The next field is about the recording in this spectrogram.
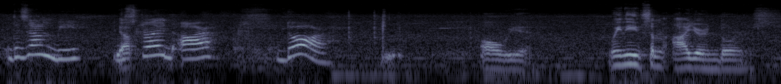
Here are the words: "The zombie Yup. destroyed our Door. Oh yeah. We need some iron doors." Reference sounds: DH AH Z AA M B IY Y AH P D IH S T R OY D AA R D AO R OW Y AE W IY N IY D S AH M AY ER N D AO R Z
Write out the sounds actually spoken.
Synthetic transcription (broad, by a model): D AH Z AA M B IY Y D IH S T R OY D AA R D AO R OW Y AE W IY N IY D S AH M AY ER N D AO R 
